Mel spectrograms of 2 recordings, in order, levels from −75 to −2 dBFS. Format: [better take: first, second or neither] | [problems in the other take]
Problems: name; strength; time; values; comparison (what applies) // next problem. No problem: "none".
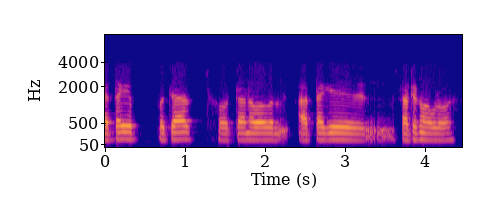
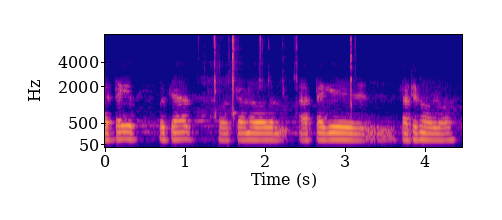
first | background sound (Camera); 16 dB below the speech // room echo; dies away in 2.3 s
